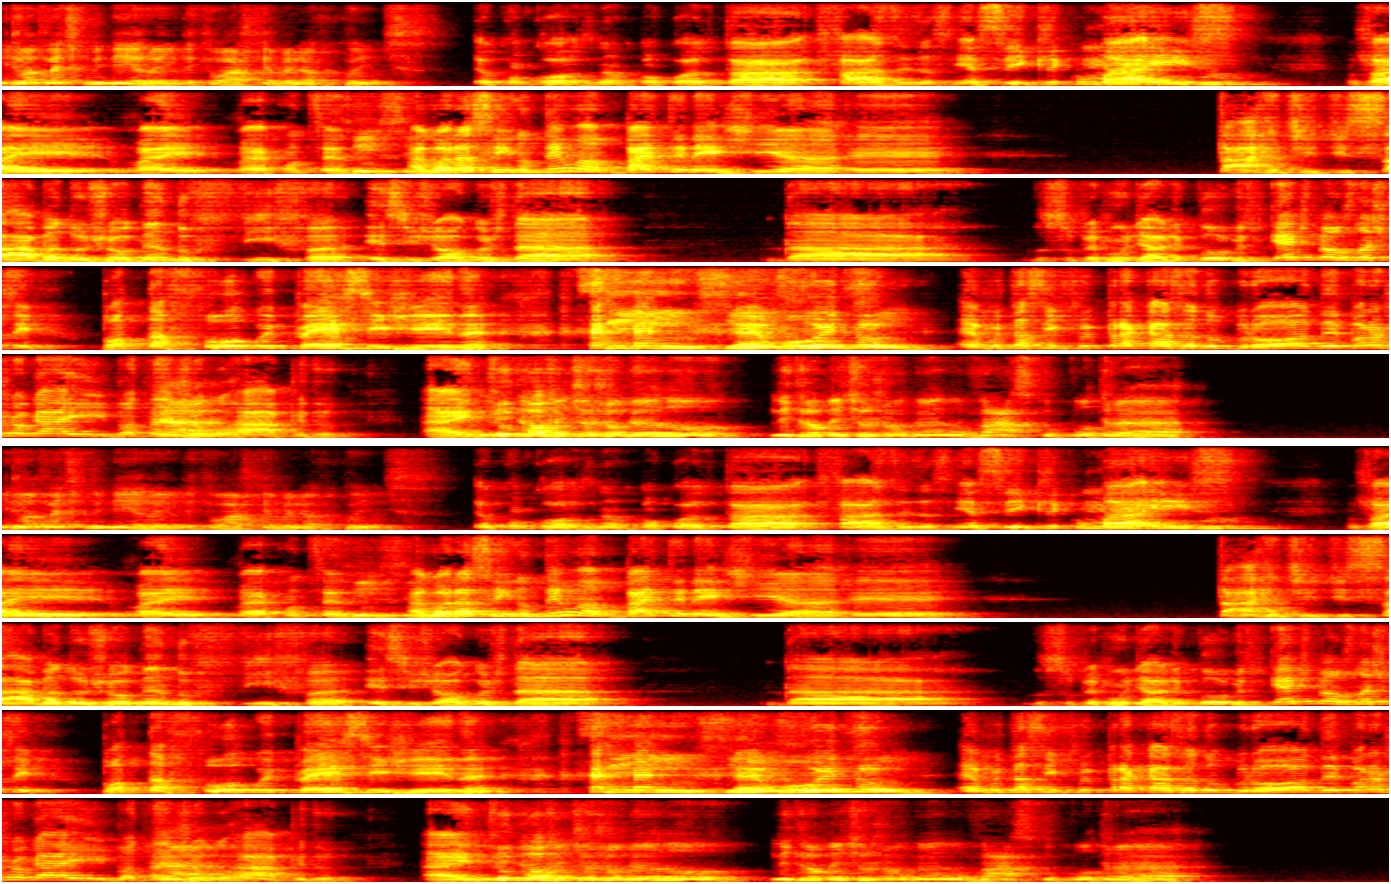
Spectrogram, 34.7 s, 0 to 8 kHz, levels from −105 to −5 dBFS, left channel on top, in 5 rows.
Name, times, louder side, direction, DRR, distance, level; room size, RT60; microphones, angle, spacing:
voice 1, 0.0-2.1 5.8-6.3 8.7-9.2 23.7-25.4 28.5-29.0 30.1-33.6, left 2 dB, 40° left, 2.1 m, -25 dB
voice 2, 2.4-6.1 6.7-11.7 13.0-17.0 17.8-18.7 19.0-25.3 25.6-29.5 29.8-30.5, left 1 dB, 15° left, 2.8 m, -24 dB
20.5 x 11.0 x 5.0 m
head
